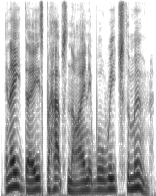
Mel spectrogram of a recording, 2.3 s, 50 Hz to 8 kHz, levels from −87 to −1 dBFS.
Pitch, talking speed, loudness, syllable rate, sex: 150 Hz, 230 wpm, -17 LUFS, 5.1 syllables/s, male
